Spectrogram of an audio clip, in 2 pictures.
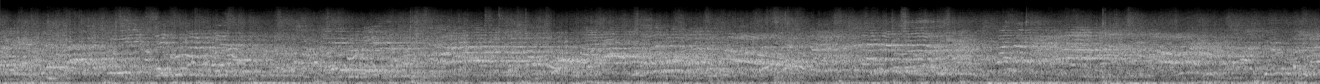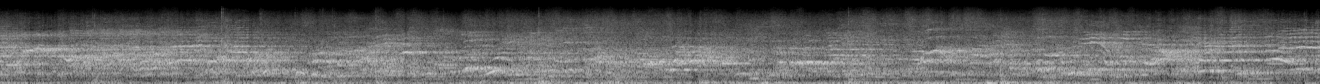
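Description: Many children chatter and shout in a large echoing hall.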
